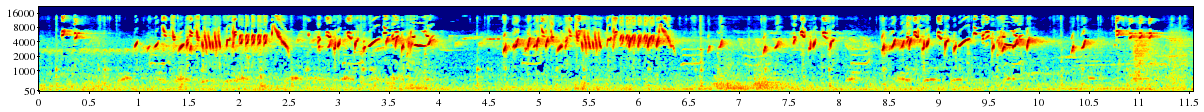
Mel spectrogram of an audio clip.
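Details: European goldfinch, wild-type 'batbata' song: several long phrases of fast, high, tinkling twitter and buzzy notes, with short quiet breaks and scattered chips between phrases.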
